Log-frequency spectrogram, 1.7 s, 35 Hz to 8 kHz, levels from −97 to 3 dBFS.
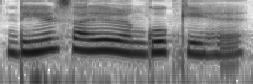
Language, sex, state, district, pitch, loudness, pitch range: Hindi, female, Jharkhand, Palamu, 270 Hz, -12 LUFS, 255-305 Hz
